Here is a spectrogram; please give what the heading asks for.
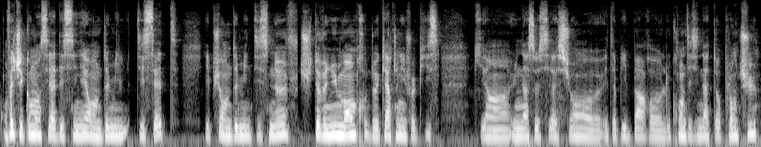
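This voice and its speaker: A woman from Taiwan with a Taiwanese Mandarin accent, answering radio interview questions in a second language, pausing often with fillers and restarts. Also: on the low side, fairly even intonation, warm tone, no room sound. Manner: hesitant, many fillers and restarts. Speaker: guest press cartoonist.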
